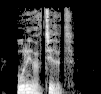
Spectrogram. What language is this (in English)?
Kabyle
